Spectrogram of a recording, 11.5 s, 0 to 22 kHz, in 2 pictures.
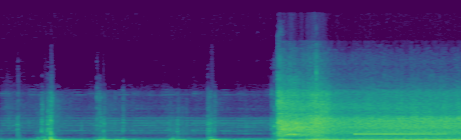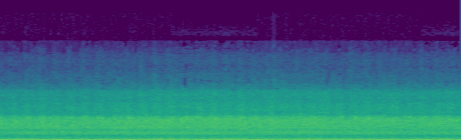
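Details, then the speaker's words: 5.9 Cummins 12-valve diesel truck with new 4K governor springs, after an idle adjustment: a few clunks, then a low, steady, even, responsive idle with no hunting. The owner says it is the best idle it has had, though a bit low. "That is a much better idle than it's ever had. Look how low it's idling. Responsive."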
